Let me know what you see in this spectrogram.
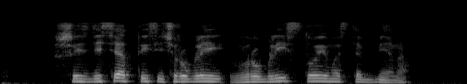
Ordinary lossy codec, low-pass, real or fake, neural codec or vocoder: MP3, 64 kbps; 7.2 kHz; real; none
